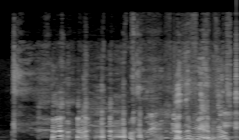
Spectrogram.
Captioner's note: all laughing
